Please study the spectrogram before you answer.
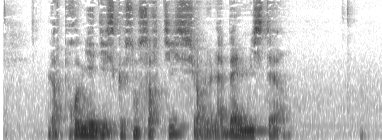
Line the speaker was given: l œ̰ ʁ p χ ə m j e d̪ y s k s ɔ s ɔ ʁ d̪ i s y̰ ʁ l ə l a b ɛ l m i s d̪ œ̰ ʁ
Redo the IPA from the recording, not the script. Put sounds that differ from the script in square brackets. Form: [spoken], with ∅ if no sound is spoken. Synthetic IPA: l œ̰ ʁ p χ ə m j e d̪ [i] s k s [ɔ̃] s ɔ ʁ [t̪] i s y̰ ʁ l ə l a b ɛ l m i s [t̪] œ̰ ʁ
